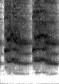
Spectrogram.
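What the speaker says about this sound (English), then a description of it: "birds that refuse to settle" Two harsh, shrill bird squawks in quick succession, loud and close, each about half a second long.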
